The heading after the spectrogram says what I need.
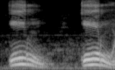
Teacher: Dan ra sukun, tebal ra ini sebab huruf sebelumnya bari di depan. Quru. Dan ada sifat getar pada ra.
